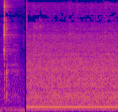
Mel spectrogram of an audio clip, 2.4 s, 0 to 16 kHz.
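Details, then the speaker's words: VW Corrado G60 after replacing the two-speed radiator fan temperature switch, car then switched off: steady, even motor drone as the electric fan runs on its high second stage, which didn't happen before; old switch blamed for overheating. "so i just pulled the car in and turned it off and you could clearly hear the fan running and running in the uh the second stage in the high mode so uh that's a good sign because that was not happening before"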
